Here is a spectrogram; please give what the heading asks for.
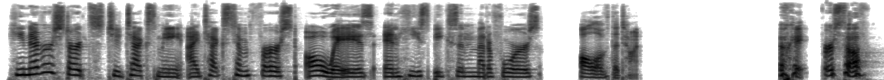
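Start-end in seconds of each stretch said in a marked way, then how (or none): none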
